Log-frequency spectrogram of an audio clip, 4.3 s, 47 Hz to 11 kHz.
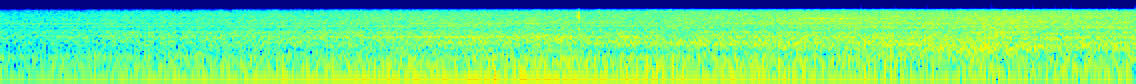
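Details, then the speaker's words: Chevy 4x4 that has been sitting a while, started on its old battery: it starts right up and the engine settles into a steady, even low rumble with no misses or knocks. Normal healthy idle. "4X four sitting for a while it starts right up Good Old Reliable shev"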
